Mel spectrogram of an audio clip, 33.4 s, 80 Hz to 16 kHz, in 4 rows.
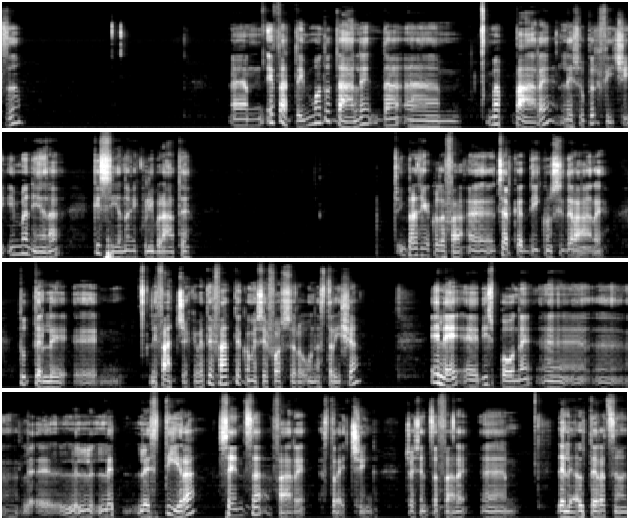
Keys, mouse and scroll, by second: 10.2-12.0 middle drag, 30.9-32.6 middle drag.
